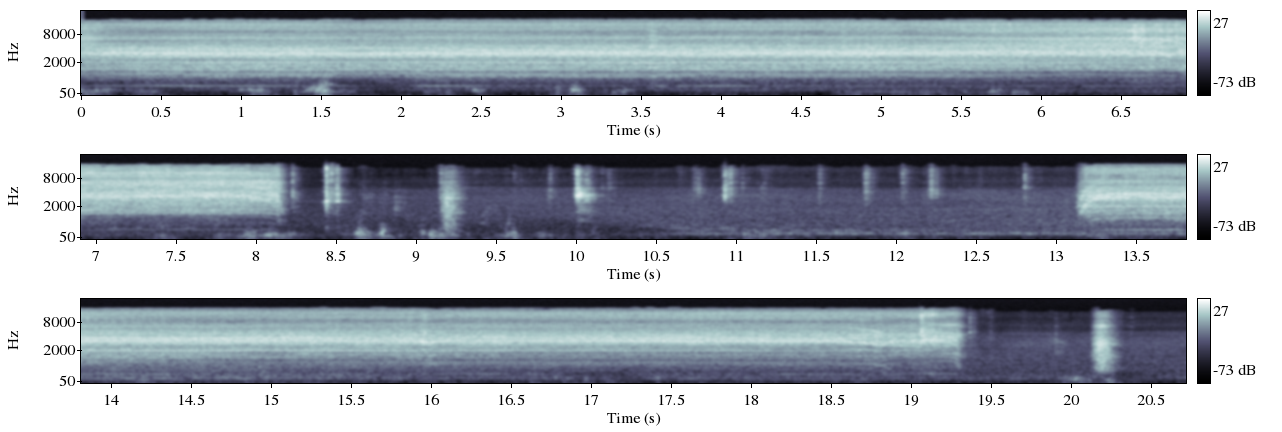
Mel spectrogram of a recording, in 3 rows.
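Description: A power drill bores holes in the body of a Suzuki Samurai with a 1.9 diesel engine while a snorkel is being fitted, giving two long, loud, steady high-pitched whines separated by a pause of clattering handling noises, with a brief burst at the end.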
